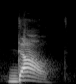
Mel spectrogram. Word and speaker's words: doubt: doubt doubt البي لا ينطق نعم الفصيح أو الماهر نسميه ماذا؟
